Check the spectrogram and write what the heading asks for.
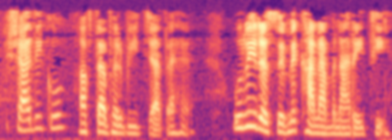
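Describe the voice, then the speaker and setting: A woman's voice: deep voice, sing-song, normal speed, no room sound. A woman narrating a domestic story in a plain storytelling manner, recorded dull and dry.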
